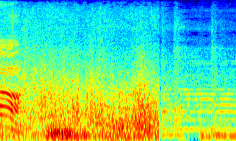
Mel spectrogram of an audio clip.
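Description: Thunder sound effect: a loud rumbling crash lasting about a second and a half that cuts off sharply.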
